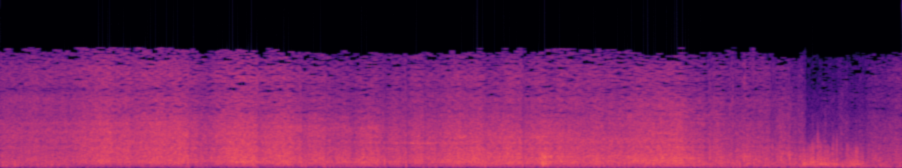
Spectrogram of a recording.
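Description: Steady rushing noise from the open-air car of a moving train: the train rolling along its track, mixed with the whitewater rapids of the Arkansas River alongside and wind on the microphone.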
